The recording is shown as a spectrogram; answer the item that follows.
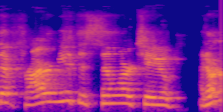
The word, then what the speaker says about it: Freiermuth: I don't even how do you pronounce that name, Mangone? Freiermuth. Fryermuth, excuse me.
